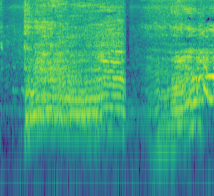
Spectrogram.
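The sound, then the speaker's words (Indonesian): A cow in a field moos loudly, two long drawn-out bellows, the second rising in pitch, with no talking over them; the cow has just been untied from its stake and is jumping and struggling. “Dia melompat-lompat dan memberontak sambil mengeluarkan suara.”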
